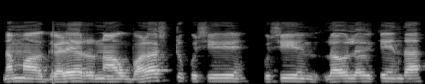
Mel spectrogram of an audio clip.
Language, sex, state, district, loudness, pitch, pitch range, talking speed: Kannada, male, Karnataka, Bijapur, -17 LUFS, 140 Hz, 135-145 Hz, 110 wpm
